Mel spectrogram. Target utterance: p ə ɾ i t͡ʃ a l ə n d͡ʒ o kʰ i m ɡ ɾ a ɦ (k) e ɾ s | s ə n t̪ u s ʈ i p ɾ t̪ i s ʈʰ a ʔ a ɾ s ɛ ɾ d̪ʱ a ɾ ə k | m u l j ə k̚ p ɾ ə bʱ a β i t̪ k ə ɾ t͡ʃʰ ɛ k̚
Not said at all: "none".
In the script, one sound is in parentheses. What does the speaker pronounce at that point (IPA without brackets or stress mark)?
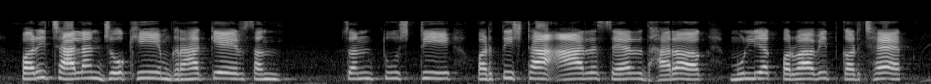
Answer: k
